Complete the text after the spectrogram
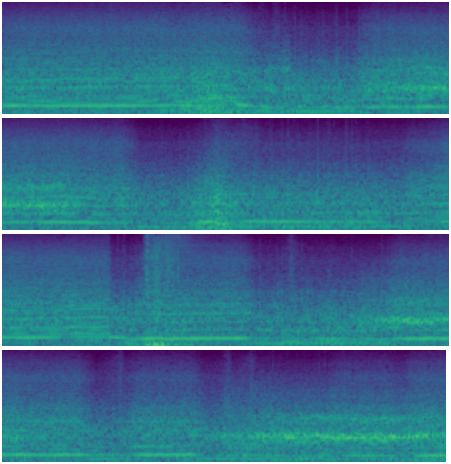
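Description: A sports car engine roars at high speed, dropping in pitch with each gear shift.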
